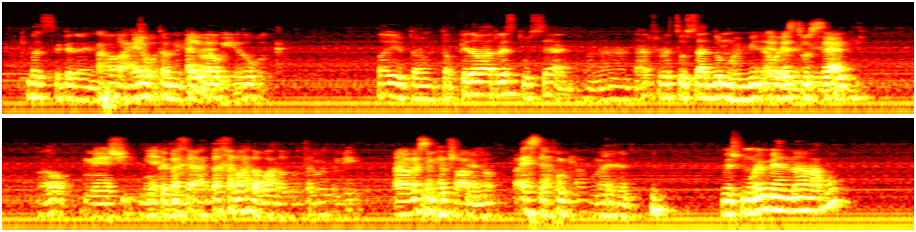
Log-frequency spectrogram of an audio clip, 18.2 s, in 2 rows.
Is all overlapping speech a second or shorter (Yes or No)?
No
